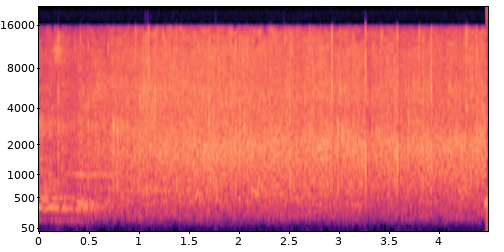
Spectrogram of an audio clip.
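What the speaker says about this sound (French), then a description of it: "je voudrais vraiment, comme Patrice, que vous les applaudissiez avec générosité." Warm, sustained applause from diners at a French republican dinner, a dense, even wash of many hands clapping continuously at steady loudness.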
